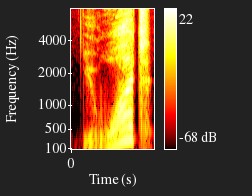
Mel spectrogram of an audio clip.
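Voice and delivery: mildly acted disbelief, rising sharply on "what"; shocked cry. A narrator's reading. Boyfriend learns the backpack is gone, shocked cry. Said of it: "cried Kent".

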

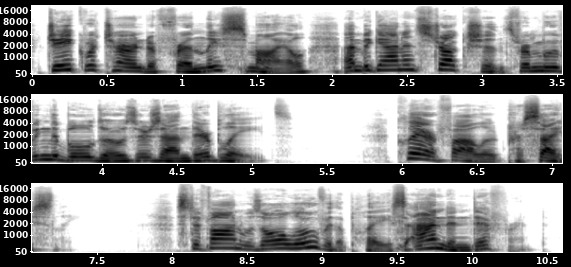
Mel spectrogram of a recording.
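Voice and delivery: usual speaking voice

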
